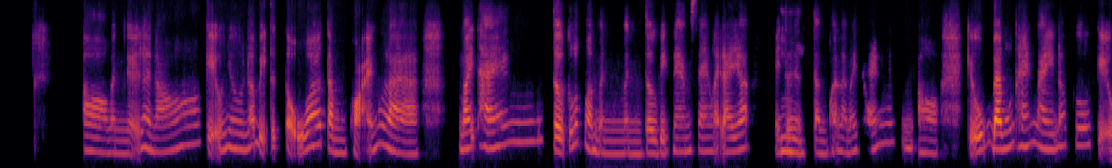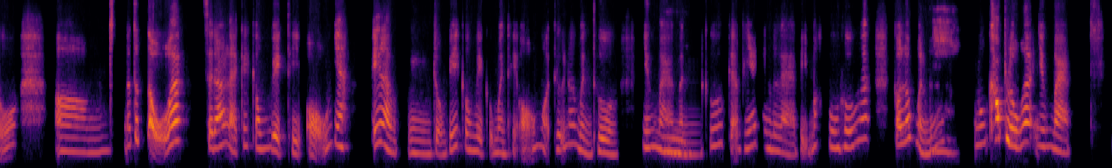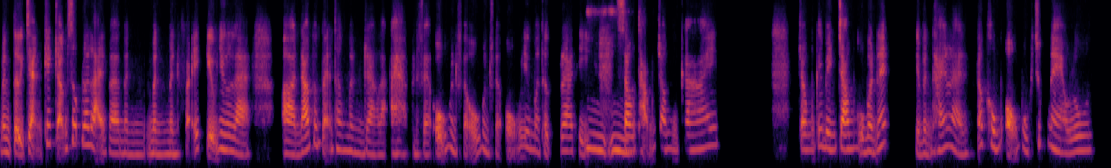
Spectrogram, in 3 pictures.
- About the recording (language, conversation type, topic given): Vietnamese, advice, Tôi cảm thấy trống rỗng và khó chấp nhận nỗi buồn kéo dài; tôi nên làm gì?
- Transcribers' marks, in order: tsk; tapping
